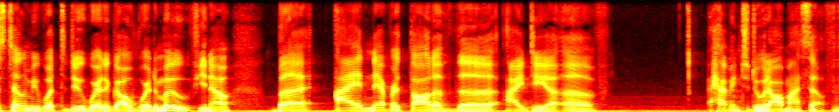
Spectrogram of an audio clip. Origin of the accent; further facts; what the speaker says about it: Kansas City, United States; moved away as an adult; also born or lived in Philadelphia; I was born and raised in Kansas City.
